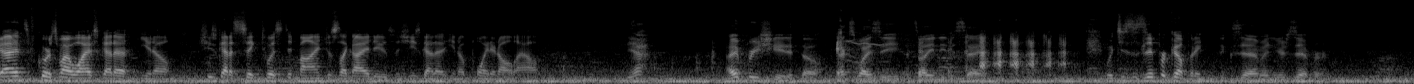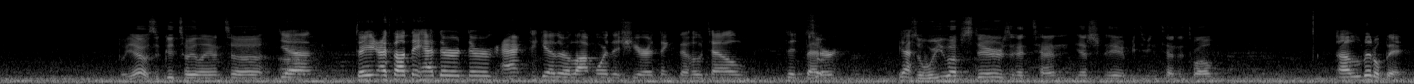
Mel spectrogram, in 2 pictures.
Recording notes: Recording from the Georgia Alliance of Star Wars Collectors (GASWC) table as the annual toy show, Toylanta, winds down on a Sunday afternoon. Interview vendors and attendees.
